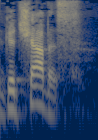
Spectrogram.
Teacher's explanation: T is pronounced like an S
